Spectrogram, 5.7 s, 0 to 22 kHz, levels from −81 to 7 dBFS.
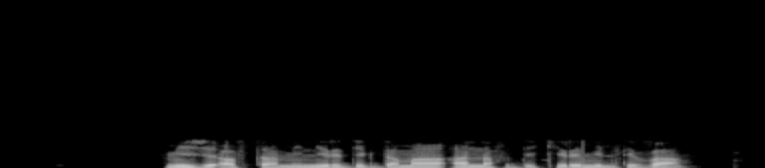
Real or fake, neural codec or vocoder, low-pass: real; none; 3.6 kHz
